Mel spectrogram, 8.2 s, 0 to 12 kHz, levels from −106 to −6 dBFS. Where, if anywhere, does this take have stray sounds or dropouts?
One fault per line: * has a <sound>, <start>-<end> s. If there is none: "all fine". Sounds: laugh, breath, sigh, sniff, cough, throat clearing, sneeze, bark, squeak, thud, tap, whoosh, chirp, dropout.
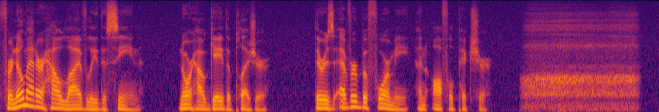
* has a breath, 6.5-8.0 s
